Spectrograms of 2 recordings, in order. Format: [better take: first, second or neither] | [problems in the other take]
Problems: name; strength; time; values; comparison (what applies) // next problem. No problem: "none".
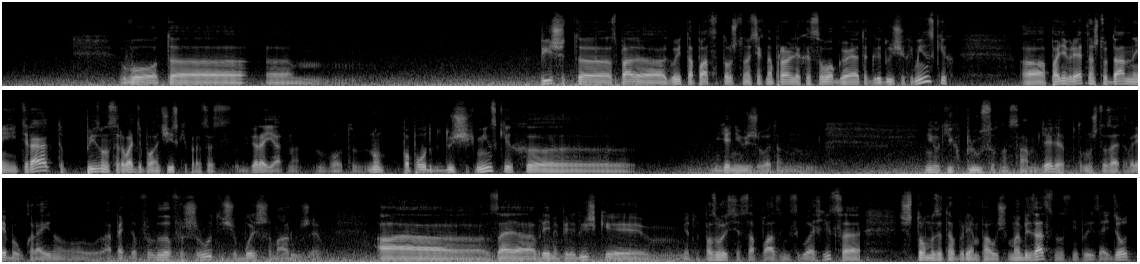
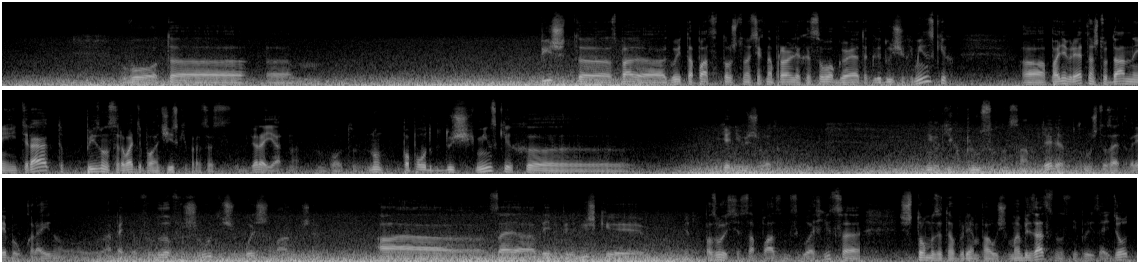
first | wind noise on the microphone; heavy; 9 dB below the speech; occasional gusts in the first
